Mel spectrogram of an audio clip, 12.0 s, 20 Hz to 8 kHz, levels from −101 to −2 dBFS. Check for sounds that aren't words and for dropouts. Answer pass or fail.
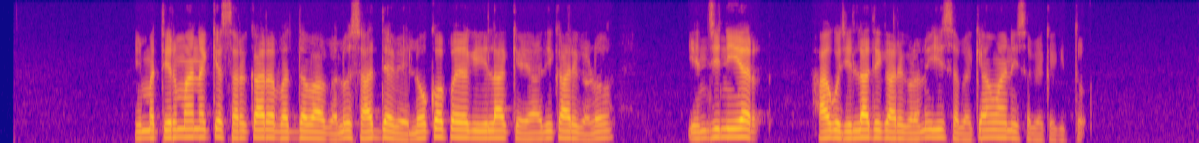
pass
